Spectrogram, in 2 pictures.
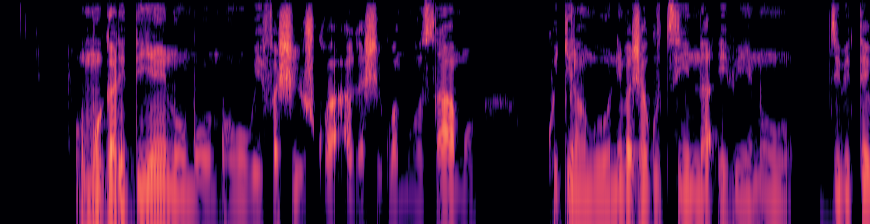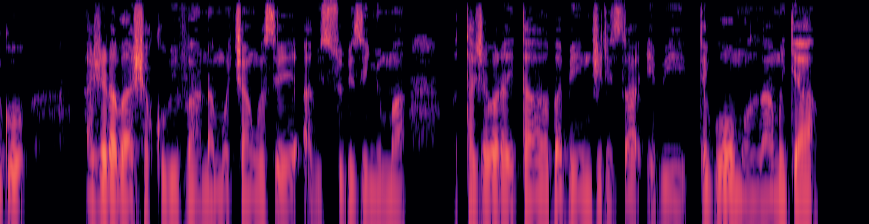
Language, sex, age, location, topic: Kinyarwanda, male, 18-24, Musanze, government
